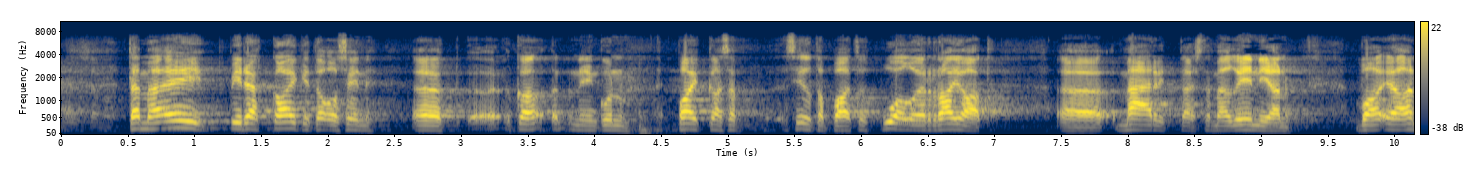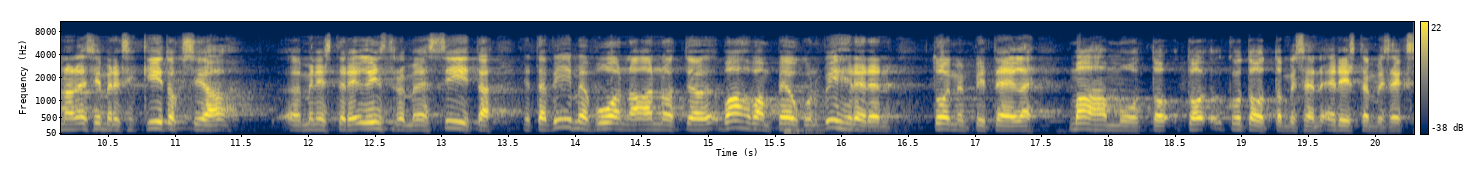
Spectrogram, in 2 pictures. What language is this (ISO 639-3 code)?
fin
